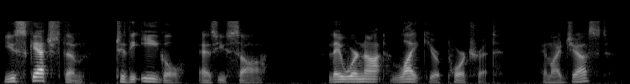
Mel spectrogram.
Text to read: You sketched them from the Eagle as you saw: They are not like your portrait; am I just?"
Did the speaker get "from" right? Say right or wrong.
wrong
